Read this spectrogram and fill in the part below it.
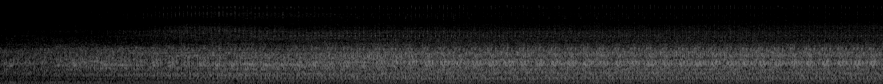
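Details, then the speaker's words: Used car inspection, hood open, engine just started: smooth, quiet, even idle with no ticking, knocking, exhaust leak or unusual noises; normal idle, runs fantastic. "So, you can hear there this thing's nice and quiet. It's not making any unusual noises."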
